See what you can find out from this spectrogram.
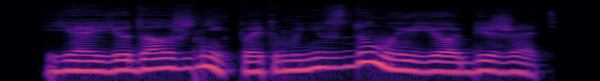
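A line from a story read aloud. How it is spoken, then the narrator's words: Angry. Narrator (Russian): зло произнес пиротехник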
